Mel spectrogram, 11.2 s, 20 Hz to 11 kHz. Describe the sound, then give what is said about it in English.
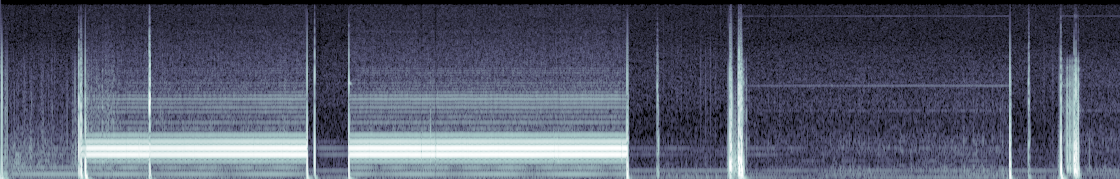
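City ring tone from a Crossbar 5 telephone exchange on a call to a vacant number: two long, steady buzzing tones of about three seconds each, separated by a brief break, followed by several sharp clicks. “in this case we'll hear a burst of City Ring, followed by its own vacant code recording.”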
